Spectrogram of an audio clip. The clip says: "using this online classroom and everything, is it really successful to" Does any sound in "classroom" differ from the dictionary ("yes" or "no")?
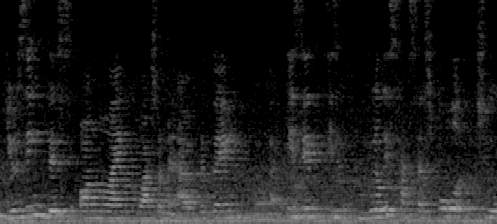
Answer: yes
